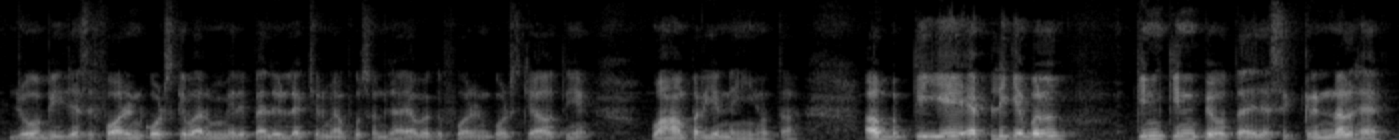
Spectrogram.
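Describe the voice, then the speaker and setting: A man with a Pakistani accent gives an explanatory law lecture, teaching didactically and often asking questions that he answers himself. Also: mid-range voice. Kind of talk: explanatory lecture, mixing Urdu with English legal terms. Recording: dull, lo-fi sound.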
